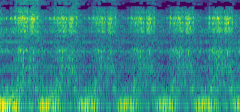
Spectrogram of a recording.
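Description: Reggae dub played loud over a sound system in a crowded hall. At the start the heavy bass line drops out, leaving a steady rhythm of about three hits a second.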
